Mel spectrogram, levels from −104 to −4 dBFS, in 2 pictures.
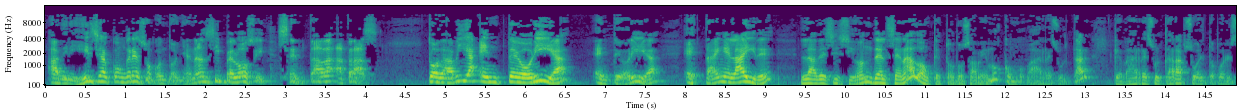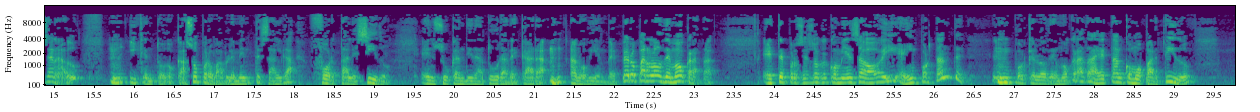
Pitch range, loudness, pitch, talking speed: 125-190 Hz, -27 LUFS, 165 Hz, 140 wpm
